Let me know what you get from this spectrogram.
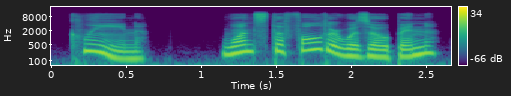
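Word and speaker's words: Cline: He could even have done this from the command line with tools like GitHub Copilot CLI or KLEN, which I am told is pronounced clean.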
